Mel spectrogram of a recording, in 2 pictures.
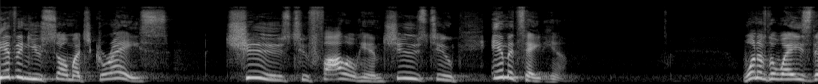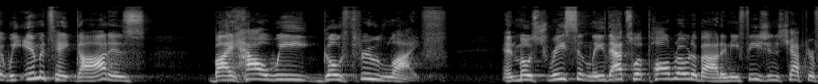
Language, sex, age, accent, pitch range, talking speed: English, male, 40-59, American, 190-250 Hz, 145 wpm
